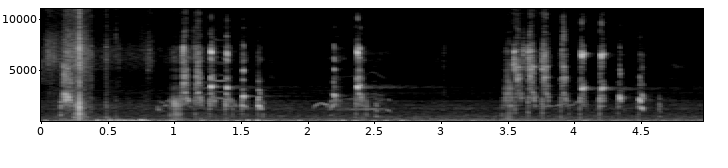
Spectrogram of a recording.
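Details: At a bald eagle nest on March 7, 2024, the young male warns an intruding owl with calls and wing flaps. Repeated bursts of high, squeaky, chattering notes, with a rough whoosh near the start.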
